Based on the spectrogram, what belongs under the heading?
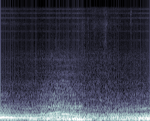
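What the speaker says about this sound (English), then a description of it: "Try and get wheel spin in a straight line." A Mercedes-Benz car accelerates hard in a straight line while trying for wheel spin, a deep close engine rumble with a brief rising rev in the middle, steady and fairly loud throughout.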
